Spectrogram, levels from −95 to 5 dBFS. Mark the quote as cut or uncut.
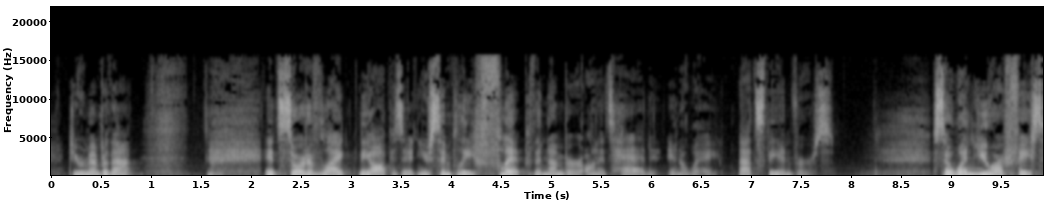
cut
